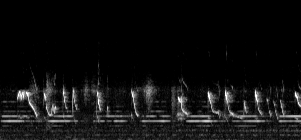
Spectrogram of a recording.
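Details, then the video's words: Oriental white-eye of the buxtomi type singing in full ngeriwik style: thin, high downslurred whistled notes tumbling in quick uneven bursts, over a faint steady electrical hum. "PLECI BUXTOMI FULL NGERIWIK"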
